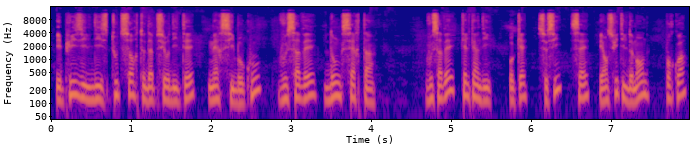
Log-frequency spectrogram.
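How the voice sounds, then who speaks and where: A man's voice: medium pitch, normal speed, warm tone, dry recording. A man preaching a sermon, talking emphatically and straight to his audience. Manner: emphatic, addresses the audience directly.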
